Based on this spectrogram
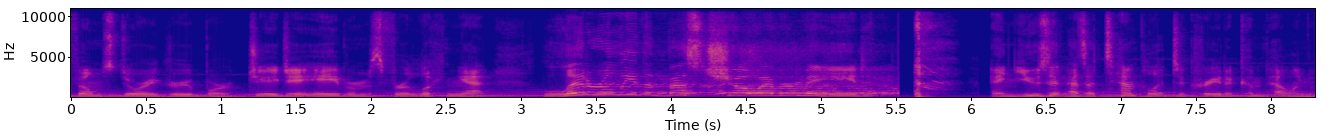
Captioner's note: cough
